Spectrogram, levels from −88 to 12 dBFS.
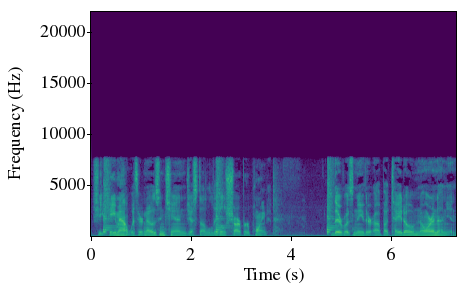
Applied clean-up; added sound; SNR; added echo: none; Snare drum; 11 dB; none.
